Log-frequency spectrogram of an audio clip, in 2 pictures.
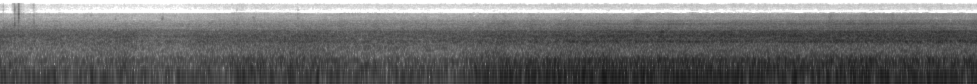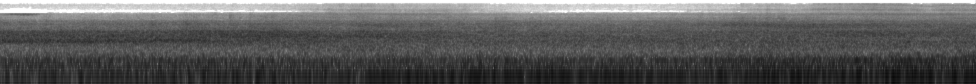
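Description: Passenger train rumbling across a steel truss railway bridge, growing louder about three and a half seconds in and then running on steadily.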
